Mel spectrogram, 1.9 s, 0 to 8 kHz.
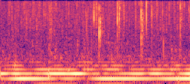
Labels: {"label": "biophony, midshipman", "recorder": "SoundTrap 500"}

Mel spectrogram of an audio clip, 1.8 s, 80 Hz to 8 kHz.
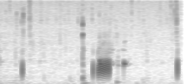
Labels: {"label": "biophony, knock croak", "recorder": "SoundTrap 300"}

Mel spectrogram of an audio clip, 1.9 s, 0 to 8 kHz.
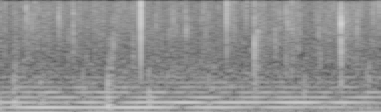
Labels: {"label": "biophony, midshipman", "recorder": "SoundTrap 500"}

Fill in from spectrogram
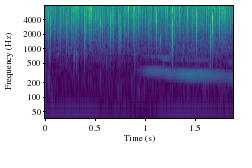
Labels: {"label": "biophony", "recorder": "SoundTrap 300"}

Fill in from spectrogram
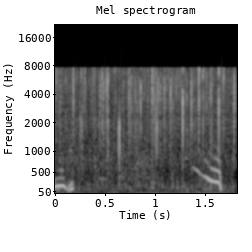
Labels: {"label": "biophony, cascading saw", "recorder": "SoundTrap 600 or HydroMoth"}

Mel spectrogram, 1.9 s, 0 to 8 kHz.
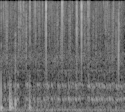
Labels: {"label": "anthrophony, mechanical", "recorder": "SoundTrap 300"}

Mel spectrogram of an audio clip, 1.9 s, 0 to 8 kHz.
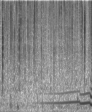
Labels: {"label": "biophony, cascading saw", "recorder": "SoundTrap 600 or HydroMoth"}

